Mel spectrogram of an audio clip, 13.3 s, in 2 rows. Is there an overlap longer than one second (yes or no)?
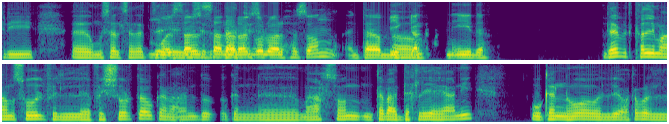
yes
